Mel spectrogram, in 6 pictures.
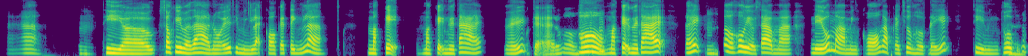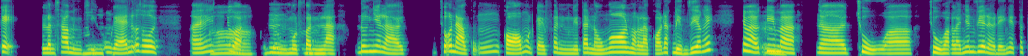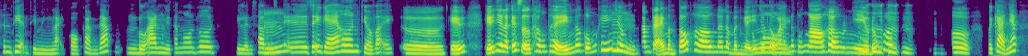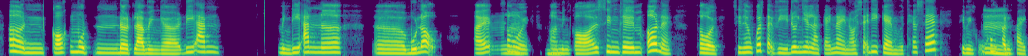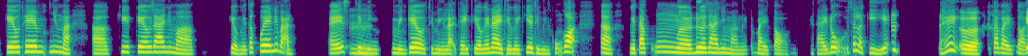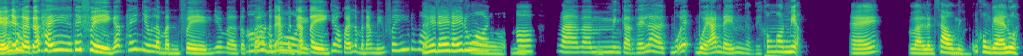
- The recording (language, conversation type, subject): Vietnamese, podcast, Bạn đã lần đầu phải thích nghi với văn hoá ở nơi mới như thế nào?
- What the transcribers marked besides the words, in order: tapping; laugh; in English: "set"; scoff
